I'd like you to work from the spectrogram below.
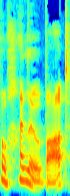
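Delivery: all-scared, frightened cartoon-character voice. Quoting a character greeting Bart: Sideshow Bob voice. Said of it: "a Sideshow Bob in The Simpsons".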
